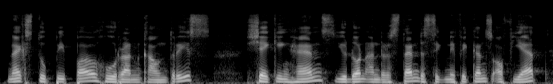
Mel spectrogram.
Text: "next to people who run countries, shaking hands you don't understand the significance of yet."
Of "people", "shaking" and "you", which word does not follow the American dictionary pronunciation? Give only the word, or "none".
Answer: none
